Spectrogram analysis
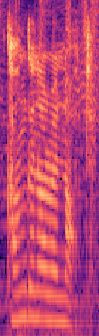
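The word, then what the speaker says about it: Kangana Ranaut: them after indian actress kangana ranat is that how you pronounce it how do you pronounce it kanganara yes that is it she brought sunny up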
